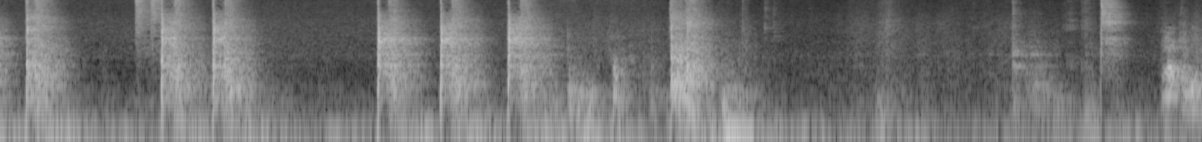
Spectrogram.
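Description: Sharp hammer strikes drive upholstery tacks into the fabric of a wing chair, landing in irregular single blows and quick pairs spread across the stretch, with a speaking voice between strikes.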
